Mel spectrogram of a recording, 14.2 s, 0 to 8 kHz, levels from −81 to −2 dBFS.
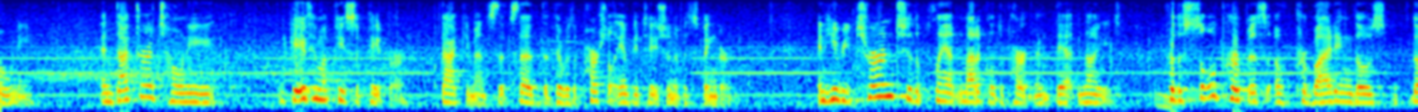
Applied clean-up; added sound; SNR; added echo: none; Applause / Cheering + Wind instrument, woodwind instrument; 17 dB; none.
